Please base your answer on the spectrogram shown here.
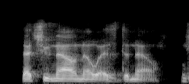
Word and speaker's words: Danell: It's spelled Danielle, but it's pronounced Dell.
